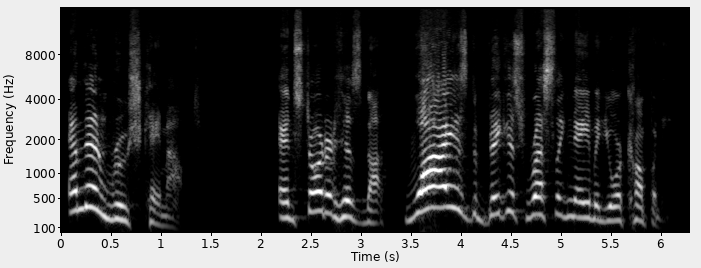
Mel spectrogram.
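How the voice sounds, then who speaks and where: A man co-hosting a podcast, talking in an animated, opinionated way in casual chat. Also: sits high. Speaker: podcast co-host.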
